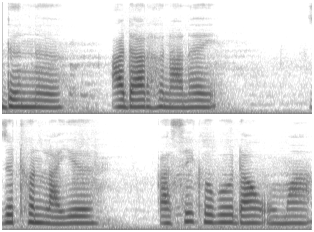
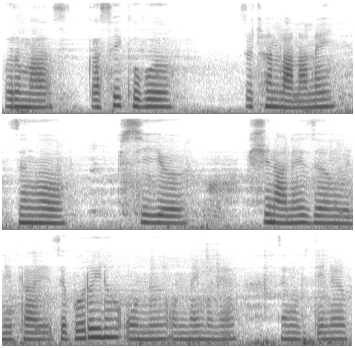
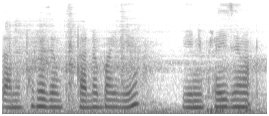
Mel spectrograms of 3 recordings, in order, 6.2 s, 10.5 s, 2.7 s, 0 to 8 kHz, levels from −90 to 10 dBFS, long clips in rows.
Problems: low volume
